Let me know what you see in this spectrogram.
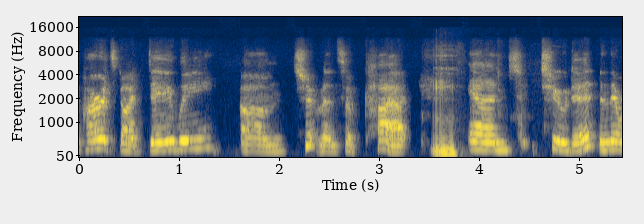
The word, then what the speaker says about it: khat: but they have a leaf called Cat, it's spelled K-H-A-T, and they're heavy users of this, and it's a leaf that you chew, and it's a stimulant.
